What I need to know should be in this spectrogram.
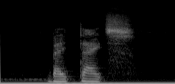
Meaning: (adverb) in good time, well in advance; betimes, betides
- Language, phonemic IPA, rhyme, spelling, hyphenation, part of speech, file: Dutch, /bɛi̯ˈtɛi̯ts/, -ɛi̯ts, bijtijds, bij‧tijds, adverb / adjective, Nl-bijtijds.ogg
